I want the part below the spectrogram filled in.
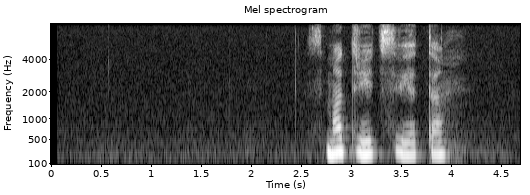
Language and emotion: Russian, neutral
